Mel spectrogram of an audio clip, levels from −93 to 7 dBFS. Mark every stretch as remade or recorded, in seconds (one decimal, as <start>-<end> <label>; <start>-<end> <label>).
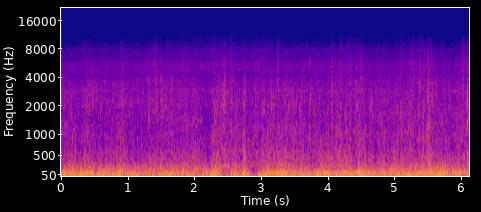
0.0-0.7 recorded; 0.7-1.8 remade; 1.8-4.5 recorded; 4.5-5.1 remade; 5.1-6.1 recorded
